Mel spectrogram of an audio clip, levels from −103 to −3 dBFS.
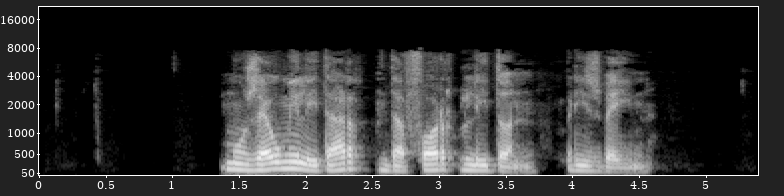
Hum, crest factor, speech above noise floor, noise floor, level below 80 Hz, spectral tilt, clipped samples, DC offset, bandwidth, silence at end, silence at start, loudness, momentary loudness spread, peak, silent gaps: none; 18 dB; 52 dB; -70 dBFS; -58 dBFS; -7 dB/octave; under 0.1%; under 0.1%; 7.6 kHz; 0.85 s; 1.35 s; -19 LUFS; 13 LU; -2 dBFS; none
